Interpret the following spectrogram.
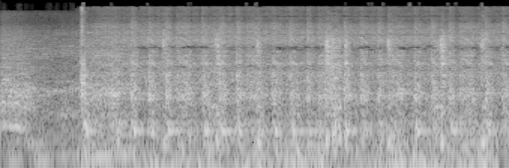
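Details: A rough, rapidly pulsing whir with a thin high whine as the car's engine cranks: a worn starter motor.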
